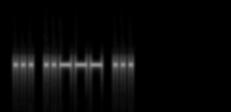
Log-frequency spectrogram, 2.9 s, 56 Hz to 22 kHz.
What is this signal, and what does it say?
Morse code, heard as a keyed tone, about 33 wpm, 700 Hz. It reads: S2S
